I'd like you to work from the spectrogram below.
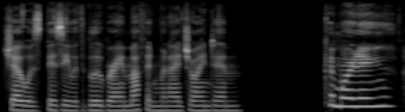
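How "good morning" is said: yawned through the words; yawning. A narrator's reading. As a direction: yawn while greeting. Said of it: "I yawned".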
